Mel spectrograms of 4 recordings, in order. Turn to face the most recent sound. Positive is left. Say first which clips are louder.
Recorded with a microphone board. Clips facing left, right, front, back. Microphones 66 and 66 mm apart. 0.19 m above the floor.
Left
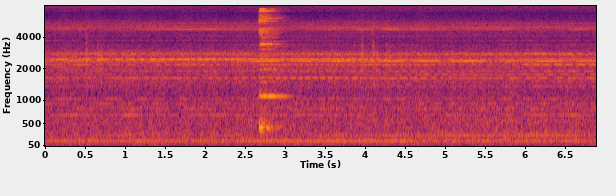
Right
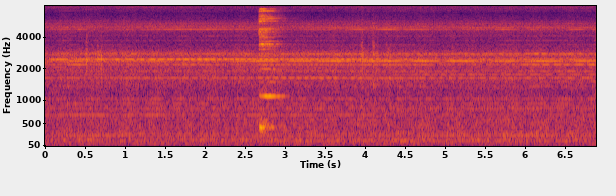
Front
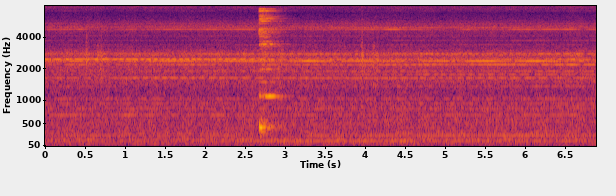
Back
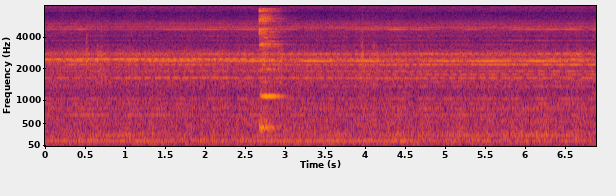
# left 1 dB, front 2 dB
turn(degrees=30)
